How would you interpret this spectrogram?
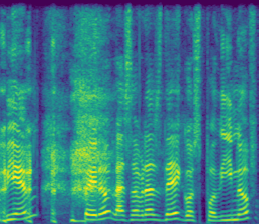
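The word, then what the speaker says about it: Георги Господинов: Ayúdanos a pronunciar los autores. A ver, Georgi Gospodinov, Zdrafka Eftimova y Vera Mutavchieva. Ahora sí, ahora sí. Perfecto.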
